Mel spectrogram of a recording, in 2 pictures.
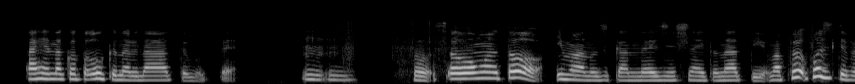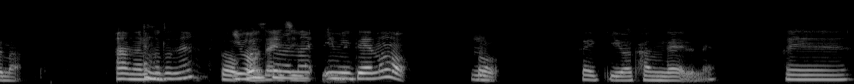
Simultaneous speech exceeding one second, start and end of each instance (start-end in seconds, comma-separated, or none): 10.9-12.1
